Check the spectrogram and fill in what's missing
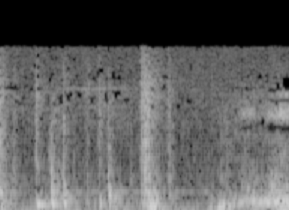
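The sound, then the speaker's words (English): A car door shuts with a solid thud after a run of quick clunks and clicks, then a low steady rumble builds and carries on underneath. “All right. Get in the car, Dave.”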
